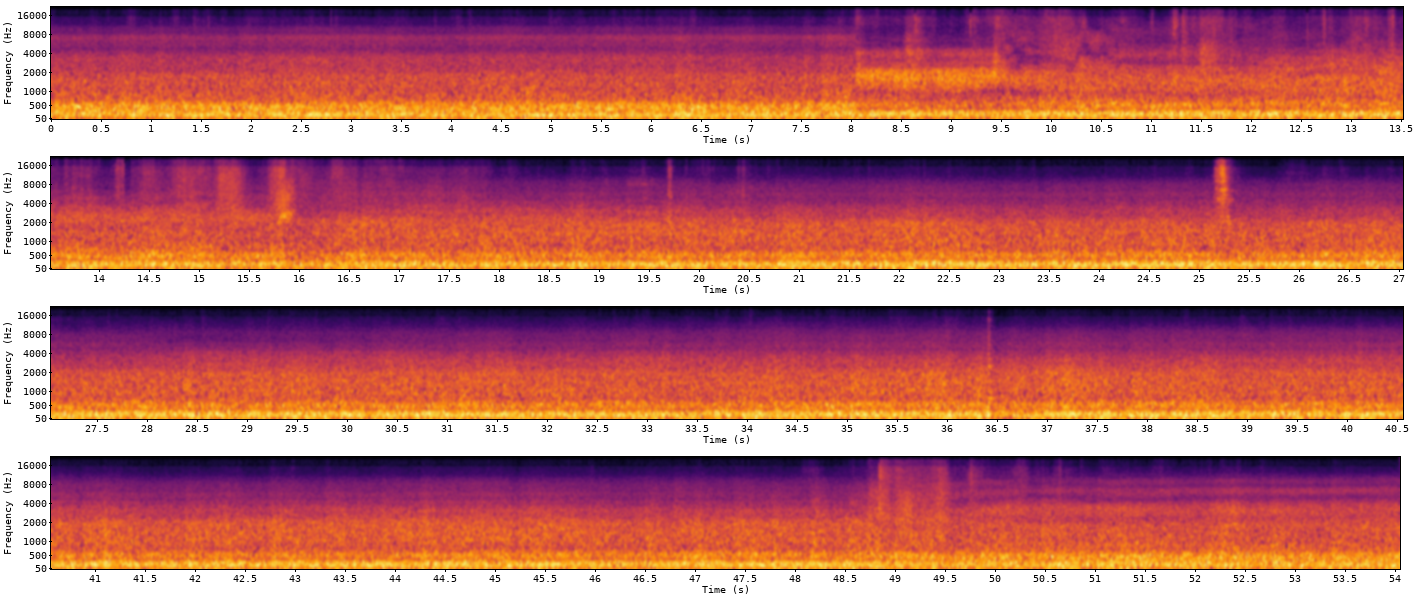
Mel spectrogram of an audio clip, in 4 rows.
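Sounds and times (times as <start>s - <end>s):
waterfall rushing: 8.0s - 20.9s, 47.8s - 52.0s.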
